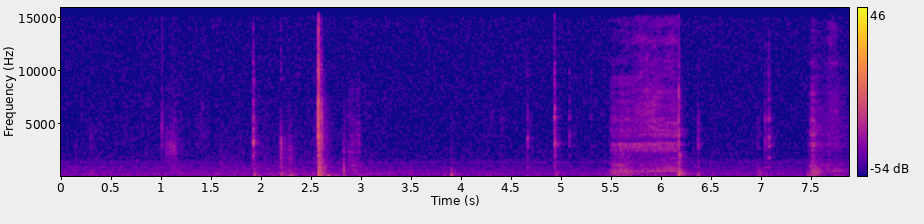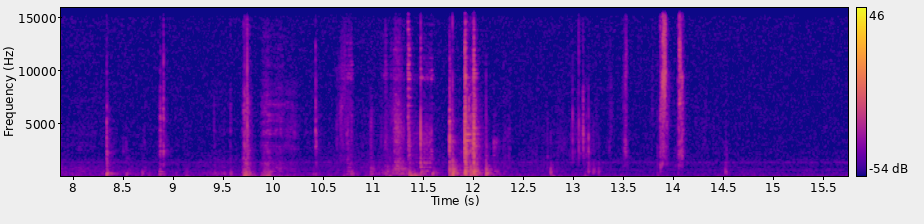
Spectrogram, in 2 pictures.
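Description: Handling and cutting a thin sheet on a cutting mat: scattered light taps and rustles, a short scraping stroke of a utility knife along a steel ruler, and sharper taps in clusters toward the end.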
